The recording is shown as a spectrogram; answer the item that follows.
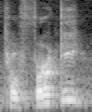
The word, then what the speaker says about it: Tofurky: called To Toe I always say it wrong tofurky tofur they make a meal um for the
